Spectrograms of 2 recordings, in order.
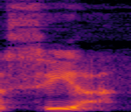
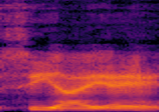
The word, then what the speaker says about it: CIA: here they say la sia instead of c.i.a huh um nothing strange about it that's how it's pronounced when you read it in spanish it has the feminine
